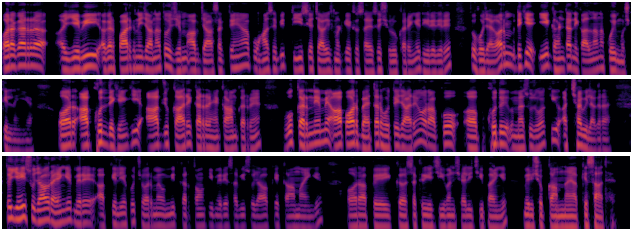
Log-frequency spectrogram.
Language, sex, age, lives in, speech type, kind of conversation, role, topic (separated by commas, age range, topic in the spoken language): Hindi, male, 25-29, India, conversation, advice, advisor, सक्रिय जीवनशैली के लिए छोटे कदम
